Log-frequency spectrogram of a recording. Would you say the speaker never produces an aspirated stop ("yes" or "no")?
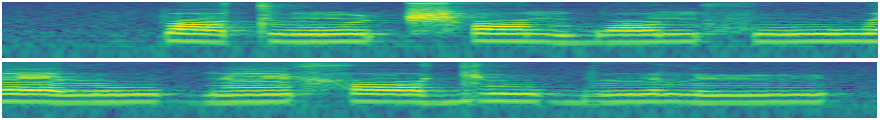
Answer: no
